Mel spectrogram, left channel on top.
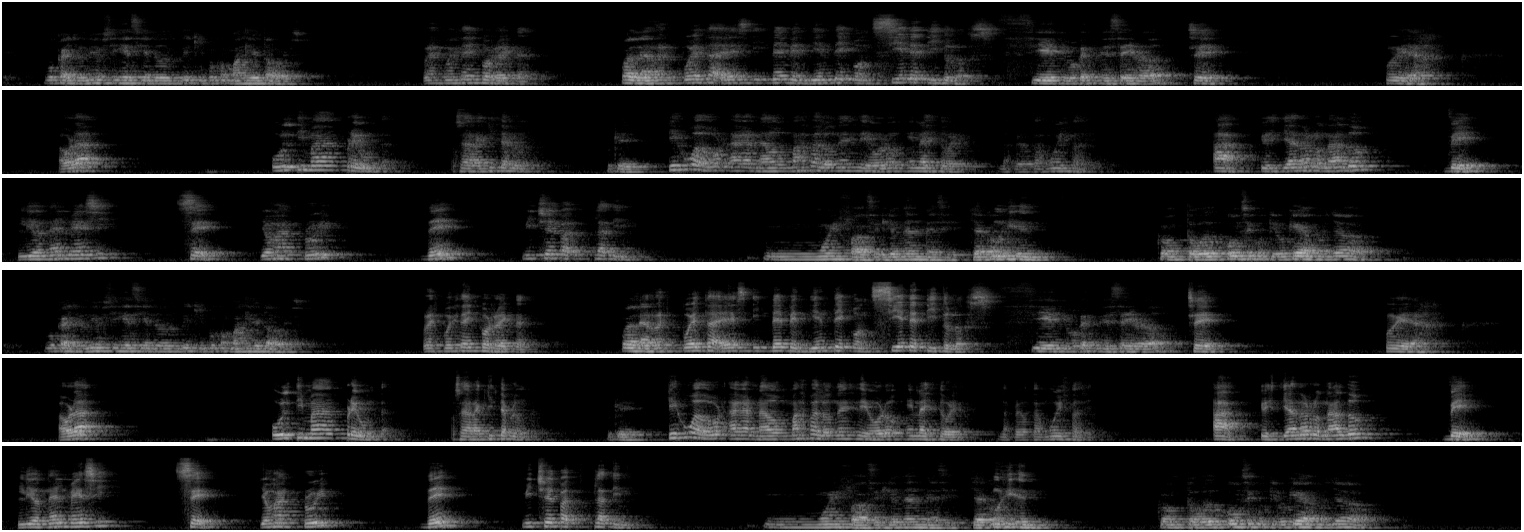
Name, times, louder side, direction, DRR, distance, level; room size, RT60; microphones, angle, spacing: voice 1, 0.4-3.0 6.2-6.5 10.1-11.6 14.0-14.3 21.3-21.5 29.7-29.9 38.0-40.8 42.0-44.0, left 1 dB, 20° left, -4 dB, 0.7 m, -31 dB
voice 2, 4.2-5.3 6.3-9.9 11.9-12.1 13.8-14.2 15.8-16.1 17.9-18.9 19.7-20.5 21.9-24.8 25.2-26.1 27.3-27.5 27.8-28.8 29.6-29.9 30.6-31.5 32.1-32.5 33.0-33.7 34.6-34.9 35.6-36.7 40.3-40.7, right 3 dB, 45° right, 4 dB, 0.4 m, -32 dB
3.0 x 2.2 x 3.0 m, 0.73 s
head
